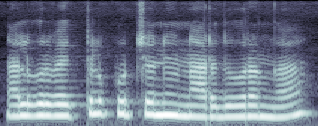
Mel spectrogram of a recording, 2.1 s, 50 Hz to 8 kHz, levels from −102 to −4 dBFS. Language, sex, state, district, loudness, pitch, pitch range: Telugu, female, Telangana, Hyderabad, -11 LUFS, 220 Hz, 210-245 Hz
